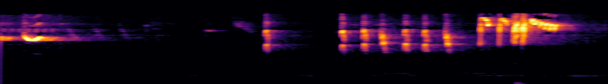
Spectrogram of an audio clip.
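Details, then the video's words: Song thrush singing: a single bright whistled note, a pause, then a series of sharp clicking notes repeated in quick succession, ending in a high, dense twittering flourish. "Song Thrush Singing"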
